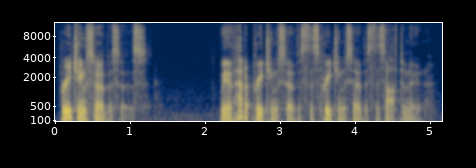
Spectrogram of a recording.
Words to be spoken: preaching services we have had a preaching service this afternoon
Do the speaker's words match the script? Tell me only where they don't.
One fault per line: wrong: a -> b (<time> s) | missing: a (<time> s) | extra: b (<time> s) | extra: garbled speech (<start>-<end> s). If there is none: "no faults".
extra: preaching service this (3.5 s)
